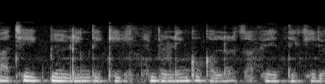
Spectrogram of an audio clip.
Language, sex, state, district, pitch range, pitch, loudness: Rajasthani, female, Rajasthan, Churu, 155-170 Hz, 160 Hz, -17 LUFS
